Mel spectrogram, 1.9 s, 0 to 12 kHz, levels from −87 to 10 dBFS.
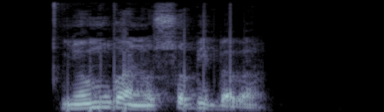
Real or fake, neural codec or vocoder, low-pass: fake; vocoder, 24 kHz, 100 mel bands, Vocos; 10.8 kHz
